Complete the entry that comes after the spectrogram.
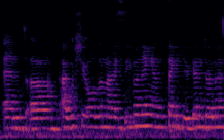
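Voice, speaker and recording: A woman's voice: mid-range voice, flat delivery, brisk, heavy background noise. German-accented woman speaking in an echoey hall. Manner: earnest, with hesitant fillers. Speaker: award speaker. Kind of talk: speech at an awards evening. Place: large echoey function room. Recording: echoey room, distant mic, music behind.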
